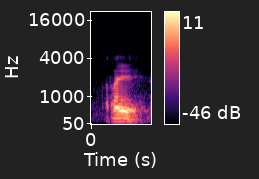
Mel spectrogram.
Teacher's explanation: dibacanya huruf ro di sini ditulis secara tarkik ya, tipis re. Jangan dibaca tebel.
